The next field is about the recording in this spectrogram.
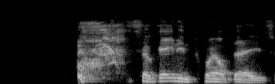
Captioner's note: coughs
